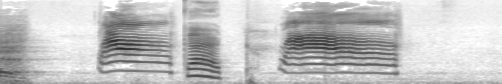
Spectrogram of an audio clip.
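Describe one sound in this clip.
A cat meows repeatedly.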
